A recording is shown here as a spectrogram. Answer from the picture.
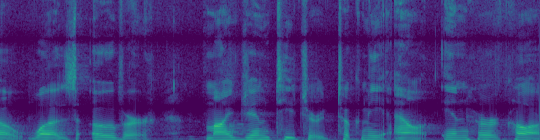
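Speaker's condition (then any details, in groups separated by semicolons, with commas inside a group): Spasmodic dysphonia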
